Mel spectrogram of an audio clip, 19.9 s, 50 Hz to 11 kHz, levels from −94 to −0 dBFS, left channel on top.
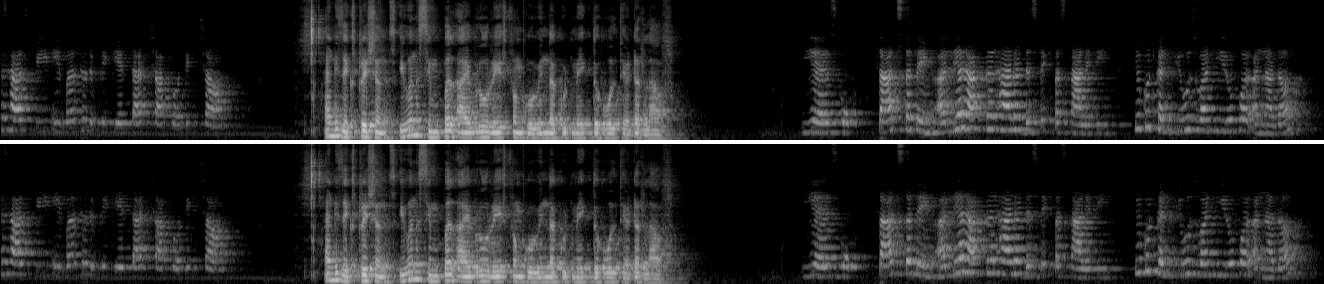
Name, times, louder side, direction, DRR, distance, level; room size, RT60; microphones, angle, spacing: voice 1, 0.0-3.4 12.0-12.5 13.2-16.6 17.0-19.6, left 2 dB, 85° left, 0 dB, 4.1 m, -45 dB
voice 2, 4.6-10.1 12.6-12.7, left 1 dB, 10° left, 4 dB, 0.9 m, -31 dB
20.5 x 9.7 x 5.8 m, 0.82 s
head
